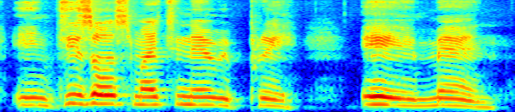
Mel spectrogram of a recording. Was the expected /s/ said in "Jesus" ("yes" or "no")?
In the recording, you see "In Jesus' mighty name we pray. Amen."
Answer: yes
